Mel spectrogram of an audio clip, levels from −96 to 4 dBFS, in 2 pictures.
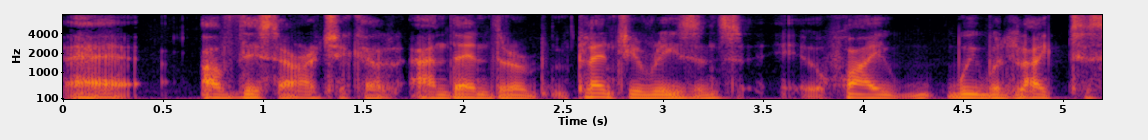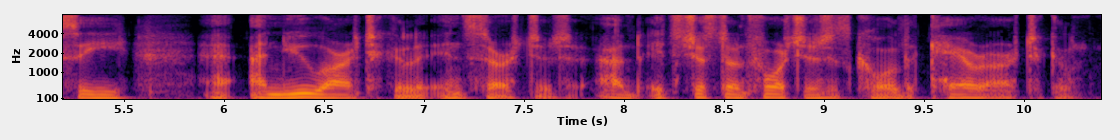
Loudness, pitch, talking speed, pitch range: -27 LUFS, 110 Hz, 175 wpm, 105-120 Hz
